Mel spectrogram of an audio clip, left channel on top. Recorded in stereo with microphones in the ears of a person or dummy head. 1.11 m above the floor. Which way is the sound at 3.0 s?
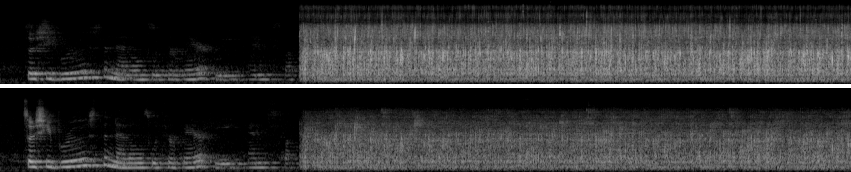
50° left (ahead or behind).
